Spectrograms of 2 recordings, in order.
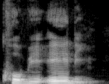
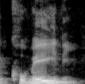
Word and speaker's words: খোমেইনি: তিনি Ayatollah খোমেনি, খোমেনি, উচ্চারণটা হবে খোমেইনি।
